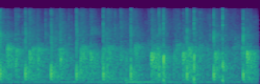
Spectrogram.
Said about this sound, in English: So I'd like to give them a round of applause for all that they do.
